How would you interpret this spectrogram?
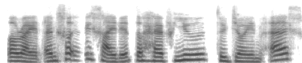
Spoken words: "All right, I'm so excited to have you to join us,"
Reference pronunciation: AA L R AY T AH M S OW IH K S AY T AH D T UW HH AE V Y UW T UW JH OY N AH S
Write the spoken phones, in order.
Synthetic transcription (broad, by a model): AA L R AY T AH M S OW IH S AY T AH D T UW HH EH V Y UW T UW JH OY N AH S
